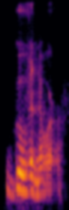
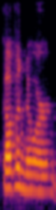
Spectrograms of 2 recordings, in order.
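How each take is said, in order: First: It is said with a French-sounding pronunciation. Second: It is said like the English word governor. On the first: It names the man. "his mother had his wanted his name pronounced Gouverneur" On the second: It names the town. "even though we have Gouverneur New York"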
